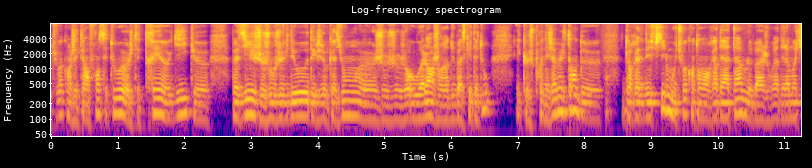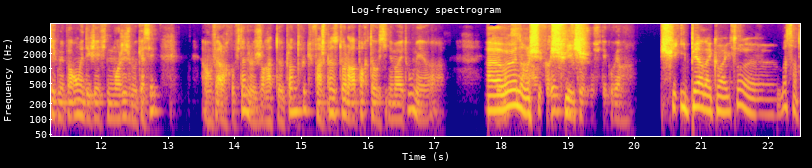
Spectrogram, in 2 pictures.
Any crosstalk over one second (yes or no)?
yes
